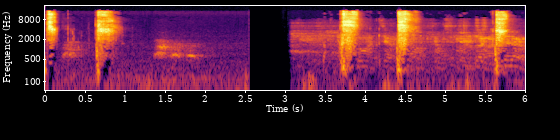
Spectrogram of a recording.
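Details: Male, from a compilation of rapid sneezing attacks in men: five sharp, explosive sneezes in quick bursts with a brief silent gap; rapid sneezing attack.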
